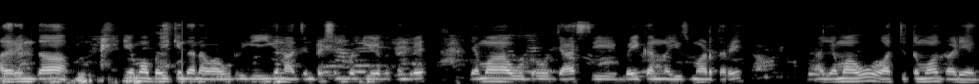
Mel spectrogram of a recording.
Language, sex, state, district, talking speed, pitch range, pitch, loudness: Kannada, male, Karnataka, Bellary, 145 wpm, 130-185 Hz, 135 Hz, -22 LUFS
